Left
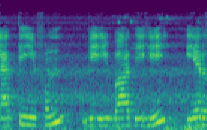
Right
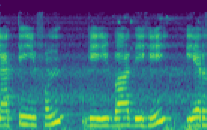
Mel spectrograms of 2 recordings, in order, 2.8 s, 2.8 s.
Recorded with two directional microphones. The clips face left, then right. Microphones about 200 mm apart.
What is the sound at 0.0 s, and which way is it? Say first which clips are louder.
Speech: right 5 dB; 55° right (ahead or behind).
